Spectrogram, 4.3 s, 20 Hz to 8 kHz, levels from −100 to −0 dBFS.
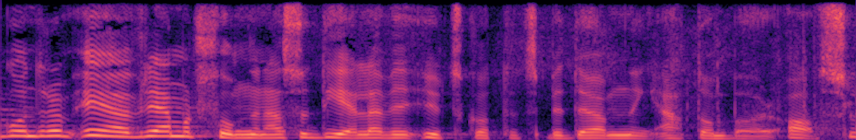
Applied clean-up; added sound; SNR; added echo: none; none; none; none.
